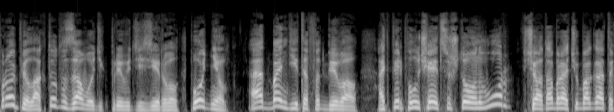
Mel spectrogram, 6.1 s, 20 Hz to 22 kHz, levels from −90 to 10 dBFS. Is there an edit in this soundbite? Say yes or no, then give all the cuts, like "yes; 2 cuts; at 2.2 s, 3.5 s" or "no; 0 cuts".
yes; 1 cut; at 1.9 s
